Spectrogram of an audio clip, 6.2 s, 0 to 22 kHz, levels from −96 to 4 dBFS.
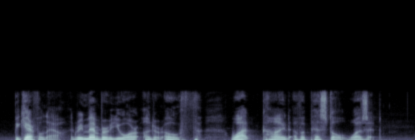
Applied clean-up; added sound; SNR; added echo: none; none; none; none.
